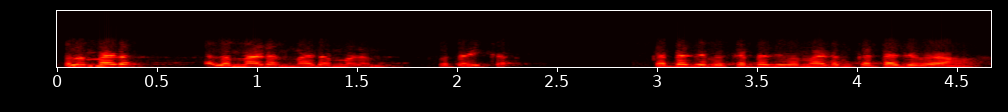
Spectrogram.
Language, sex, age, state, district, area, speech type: Maithili, male, 30-45, Bihar, Supaul, urban, conversation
